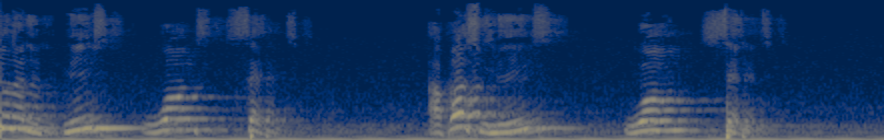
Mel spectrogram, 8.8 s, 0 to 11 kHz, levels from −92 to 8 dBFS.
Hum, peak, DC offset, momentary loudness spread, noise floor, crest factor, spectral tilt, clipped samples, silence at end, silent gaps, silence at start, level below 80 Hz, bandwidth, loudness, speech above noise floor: none; -18 dBFS; 0.8%; 25 LU; -54 dBFS; 18 dB; -7.5 dB/octave; under 0.1%; 0 s; none; 0 s; -52 dBFS; 10 kHz; -35 LUFS; 20 dB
